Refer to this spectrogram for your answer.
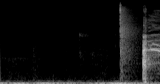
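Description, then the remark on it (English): A sharp hand slap, used as a recording sync marker, cracks out after a stretch of quiet low hum, followed almost immediately by a second brief, bright burst of noise. “Just slap my hand.”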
